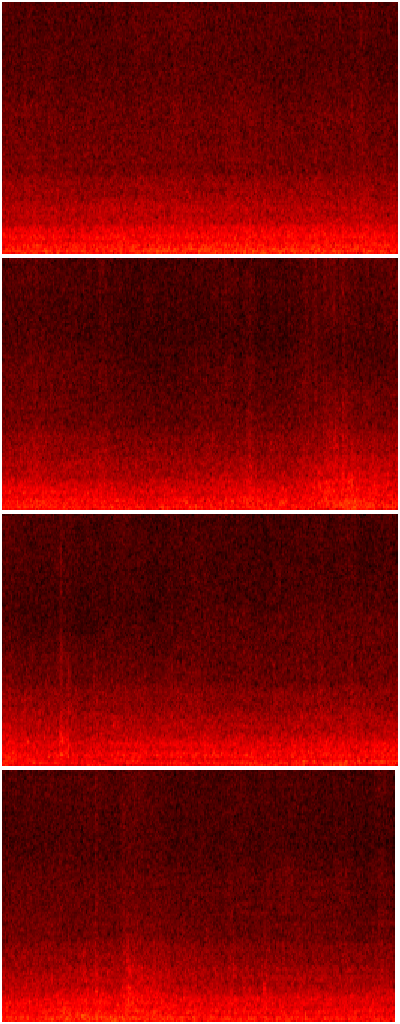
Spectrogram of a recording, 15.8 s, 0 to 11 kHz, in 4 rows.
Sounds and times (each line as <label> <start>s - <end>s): waves, on the rocky shore 0.2s - 15.8s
